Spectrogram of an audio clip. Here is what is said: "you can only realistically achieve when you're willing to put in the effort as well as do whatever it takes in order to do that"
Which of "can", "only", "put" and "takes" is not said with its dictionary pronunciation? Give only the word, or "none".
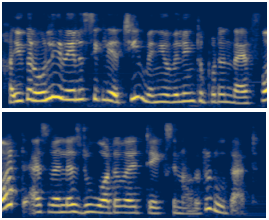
none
